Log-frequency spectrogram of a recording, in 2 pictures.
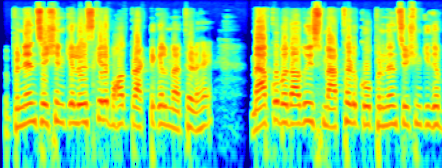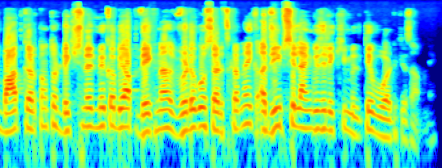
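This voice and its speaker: A young adult man with an Indian accent, teaching an online spoken English class in an animated way and mixing English phrases into Hindi. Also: sits high, rapid-fire, no echo, clean studio sound.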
